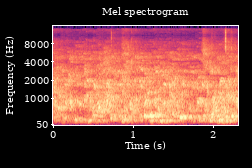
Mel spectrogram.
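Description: Steady, faint background hiss of room and microphone noise, with no distinct events.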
